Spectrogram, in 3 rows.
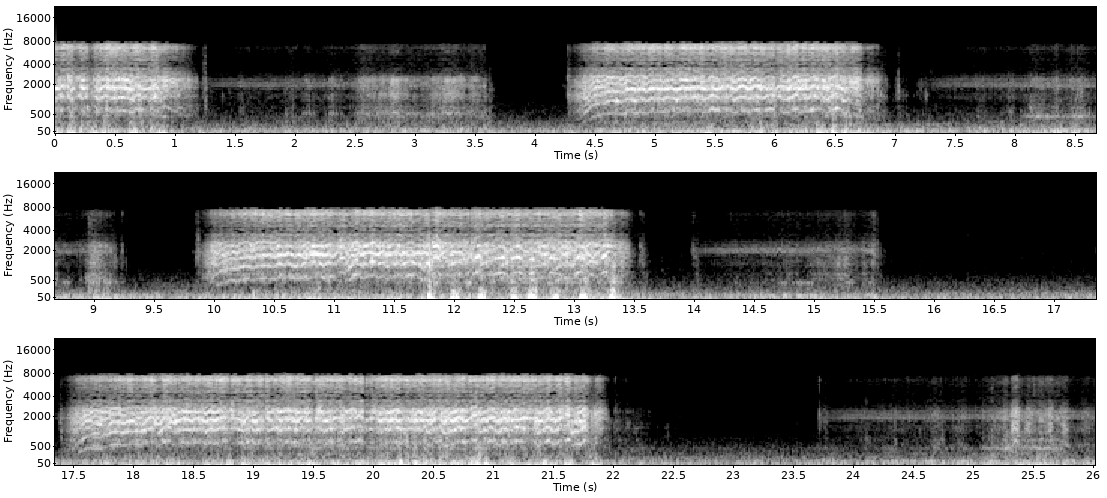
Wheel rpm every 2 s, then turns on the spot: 80, 20, 120, 40, 20, 140, 100, 10, 40, 160, 130, 10, 20.
2-4 24-26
